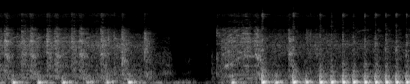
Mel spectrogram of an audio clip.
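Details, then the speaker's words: TrailMaster 300 XRS go-kart after adjusting the carburetor screw: small single catches, a brief cutout, then it refires and settles into an even, quick thumping idle of about three beats a second. It stays running without the gas pedal. "So, now I adjusted it pretty good where it turns on."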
